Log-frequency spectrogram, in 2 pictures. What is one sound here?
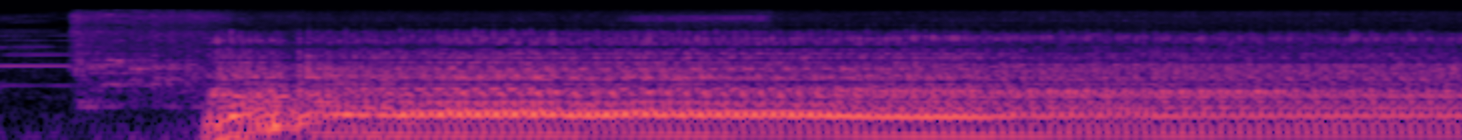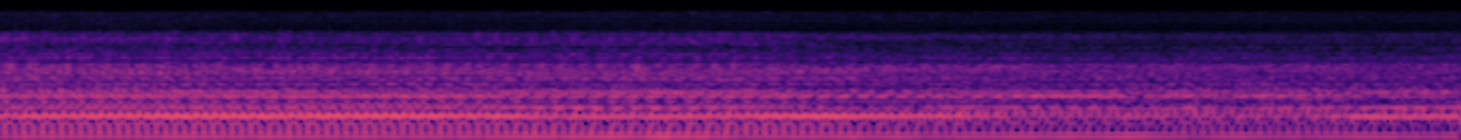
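A car engine starts with a roar and then idles with a deep, steady rumble from the exhaust.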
